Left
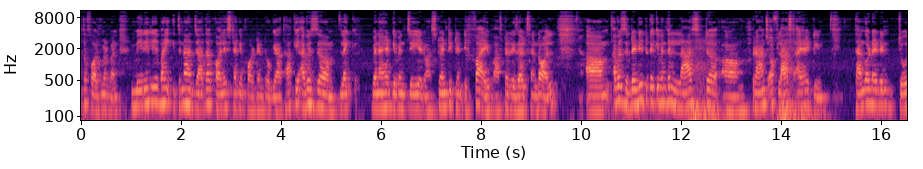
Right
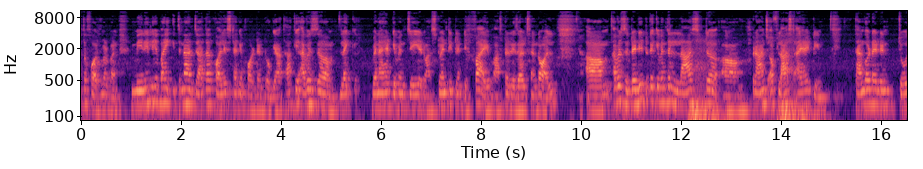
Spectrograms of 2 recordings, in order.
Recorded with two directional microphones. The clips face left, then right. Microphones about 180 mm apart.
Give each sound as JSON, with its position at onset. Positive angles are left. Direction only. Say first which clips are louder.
{"t": 0.2, "sound": "speech", "louder": "left 2 dB", "side_deg": 30}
